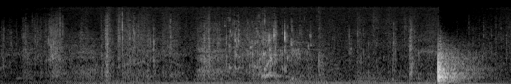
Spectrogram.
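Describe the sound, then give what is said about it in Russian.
Water trickles and splashes as it is poured into a glass, a steady stream lasting a few seconds, ending with a brief sharp clink near the end. “Выпей воды.”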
